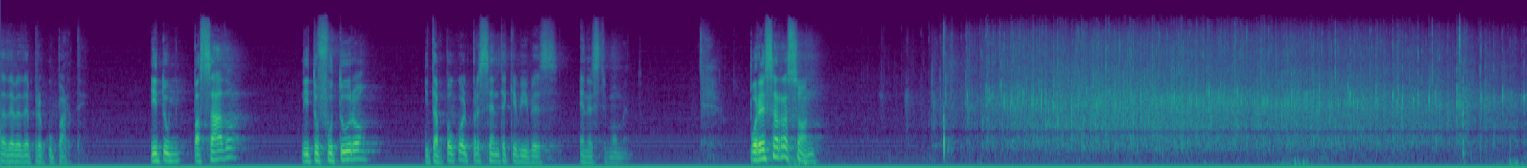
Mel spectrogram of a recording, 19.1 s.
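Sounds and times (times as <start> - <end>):
speech: 0.0 - 1.2, 1.9 - 3.1, 3.8 - 4.7, 5.3 - 7.9, 8.8 - 10.3
single person clapping: 11.6 - 19.0.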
